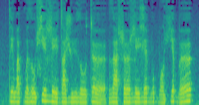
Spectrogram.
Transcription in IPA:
t e w a kʷ a ð o ɕ e ɮ e d a ʒ y ð o t œ | ð a ɬ œ ɮ e ɣ ɛ b o b ɔ ç ɛ b œ

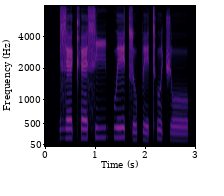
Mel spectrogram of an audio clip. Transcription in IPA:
z ɛ˦ kʰ ɛ˦ s iː˦ kʷ eː˦ t͡s ʊ˨˦ p e˨ tʰ ʊ˦˨ t͡ʃ oː˦

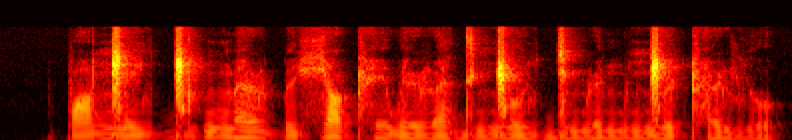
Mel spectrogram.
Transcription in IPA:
p ɑ ŋ͡ǁ e ʎ ɡ͡ǁ ɯ ŋ͡m æ ɭ ɓ ø ç ɑ ʈʰ e w e ɭ æ d i ŋ͡ǁ o ʎ ɟ e m ɭ e m ɯ ŋ͡ǁ ɯ ʈʰ æ ɭ ʎ o

